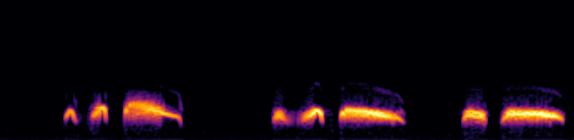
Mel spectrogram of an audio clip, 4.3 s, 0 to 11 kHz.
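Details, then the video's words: Wild-caught spotted dove at Tu Mơ Rông, 14 January 2019, cooing 'thổ pha gù' style: three phrases of two or three short stuttering notes leading into a long smooth coo, separated by brief silences. "BỔI THỔ PHA GÙ QUÁ TỐT"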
